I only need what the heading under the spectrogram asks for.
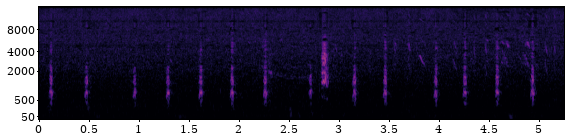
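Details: A tethered decoy chukar partridge calling during a partridge hunt in Şırnak, Turkey: a steady run of about sixteen hoarse, clucking chuck notes, roughly three per second, against a quiet open background.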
